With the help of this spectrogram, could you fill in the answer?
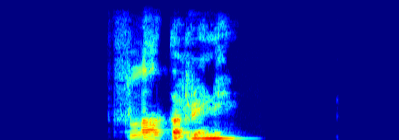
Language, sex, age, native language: Icelandic, male, 30-39, Icelandic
